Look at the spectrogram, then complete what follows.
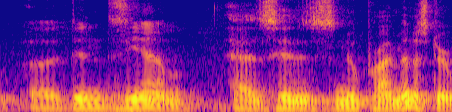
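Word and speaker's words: Diệm: If you put a bar across it, you pronounce it Diem.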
